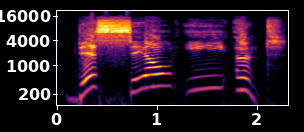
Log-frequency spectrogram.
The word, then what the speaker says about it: dissilient: You know what? I pronounced that wrong. It's dissilient. – Disilient. Disilient. Not dissonant. Disilient.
